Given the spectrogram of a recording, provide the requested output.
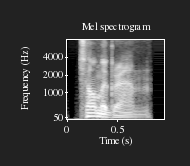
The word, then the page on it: tomogram: British English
